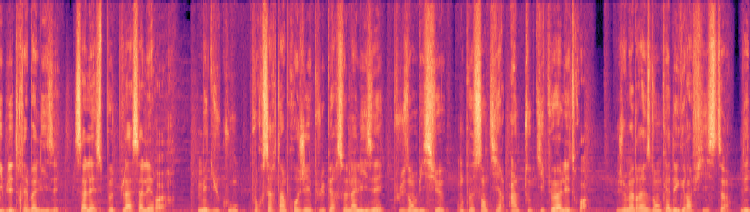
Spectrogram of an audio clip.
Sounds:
Music, Speech

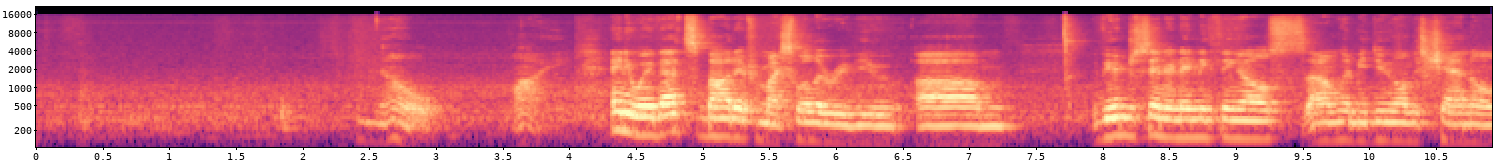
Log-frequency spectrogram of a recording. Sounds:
inside a small room, Speech

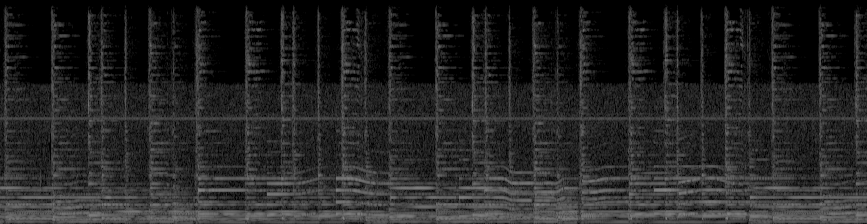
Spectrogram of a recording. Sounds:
Music, Ukulele

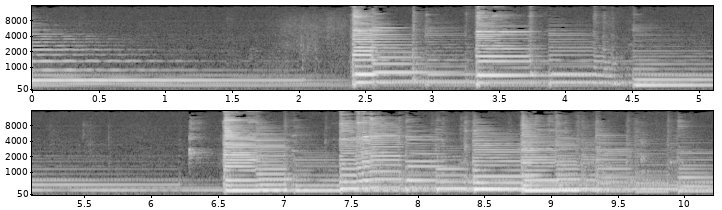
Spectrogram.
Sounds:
Pizzicato

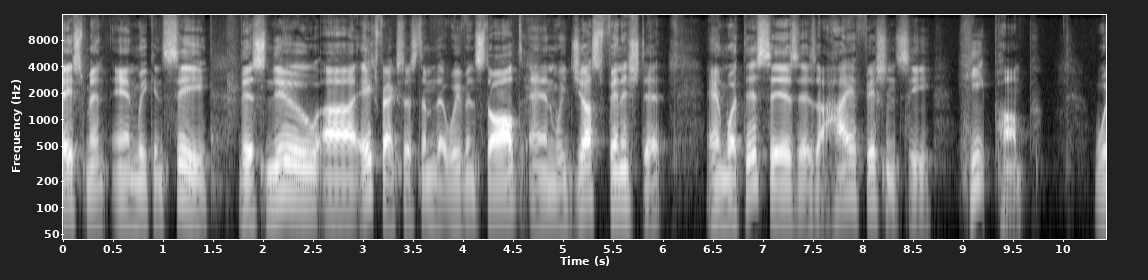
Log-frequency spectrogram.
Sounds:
Speech

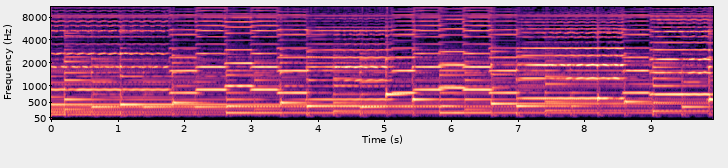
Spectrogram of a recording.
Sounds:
Musical instrument, Music, fiddle

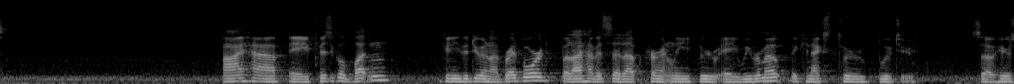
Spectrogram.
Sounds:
Speech

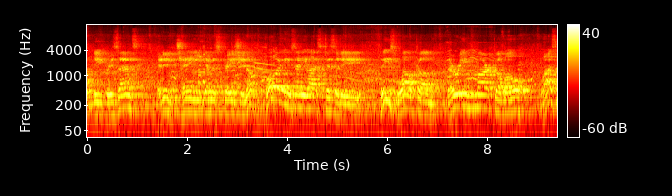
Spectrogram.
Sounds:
Speech

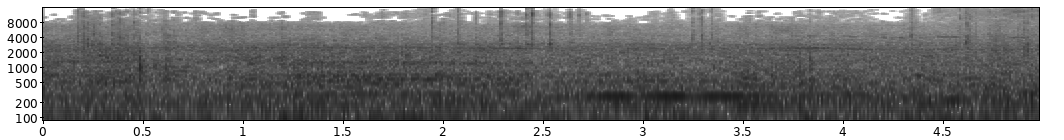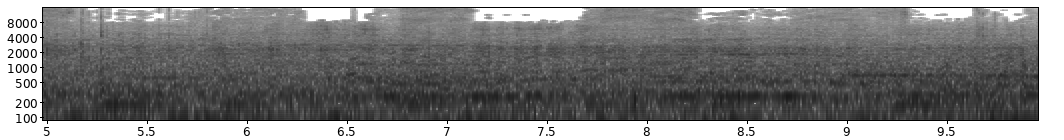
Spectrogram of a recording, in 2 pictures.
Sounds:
Music, Spray

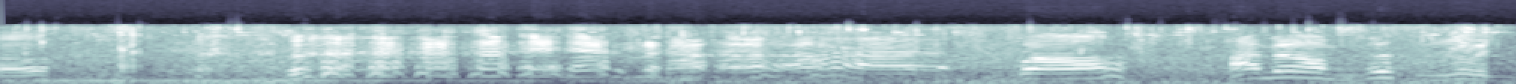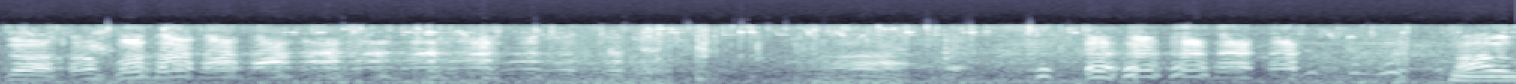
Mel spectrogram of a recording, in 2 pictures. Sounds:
Dog, outside, rural or natural, Speech, pets, Animal

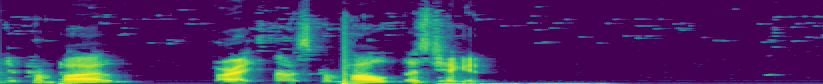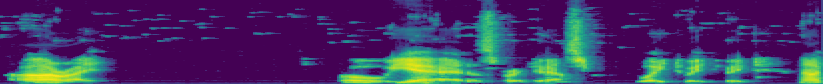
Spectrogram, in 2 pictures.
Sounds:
Speech, Silence

